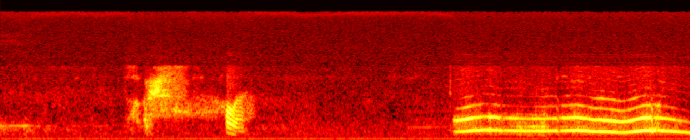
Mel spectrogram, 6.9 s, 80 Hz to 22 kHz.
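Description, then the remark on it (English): A brief stretch of quiet voice sounds, then a loud, sustained yell muffled into a forearm, made as loud as possible for about five seconds by a person on a public bus: a steady, wavering, dull-toned cry that holds for several seconds without a break. “I want you to put your mouth over your forearm and yell as loud as you can for 5 seconds”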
